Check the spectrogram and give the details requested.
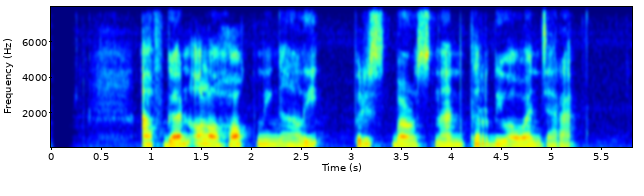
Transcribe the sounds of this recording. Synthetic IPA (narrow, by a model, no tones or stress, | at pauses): ʔafɡanʔɔ̰lɔɦɔk̚niŋali | pɾisbɔrsnankɨrdiwawaɲt͡ʃaɾa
